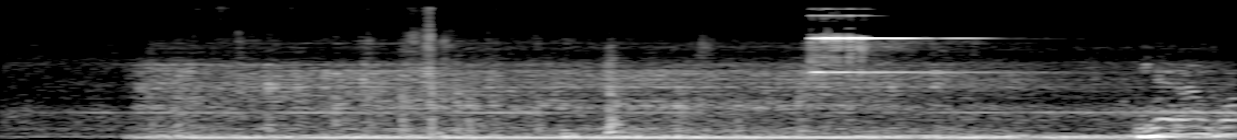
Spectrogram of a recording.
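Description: A single bright, high bell ding about four seconds in, ringing for about a second over a steady low hum: the notification-bell sound effect of a YouTube subscribe-button animation.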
